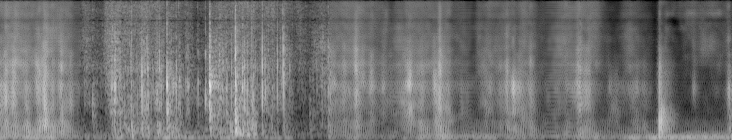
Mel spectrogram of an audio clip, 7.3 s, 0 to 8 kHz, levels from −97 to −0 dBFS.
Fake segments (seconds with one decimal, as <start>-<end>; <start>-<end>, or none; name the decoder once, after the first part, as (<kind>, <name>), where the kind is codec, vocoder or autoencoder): 0.0-0.8 (vocoder, Vocos); 3.3-7.3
